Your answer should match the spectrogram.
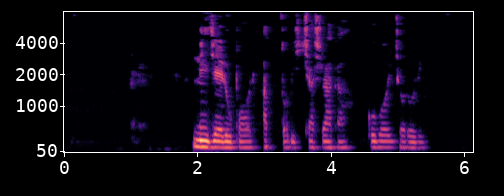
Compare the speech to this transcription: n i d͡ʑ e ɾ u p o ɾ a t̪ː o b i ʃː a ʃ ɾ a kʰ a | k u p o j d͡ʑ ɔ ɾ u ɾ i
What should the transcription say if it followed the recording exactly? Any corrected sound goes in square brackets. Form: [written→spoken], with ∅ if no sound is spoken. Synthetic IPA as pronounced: n i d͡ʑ e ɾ u p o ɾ a t̪ː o b i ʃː a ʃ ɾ a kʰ a | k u [p→b] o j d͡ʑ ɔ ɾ u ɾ i

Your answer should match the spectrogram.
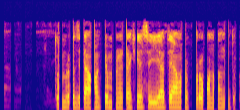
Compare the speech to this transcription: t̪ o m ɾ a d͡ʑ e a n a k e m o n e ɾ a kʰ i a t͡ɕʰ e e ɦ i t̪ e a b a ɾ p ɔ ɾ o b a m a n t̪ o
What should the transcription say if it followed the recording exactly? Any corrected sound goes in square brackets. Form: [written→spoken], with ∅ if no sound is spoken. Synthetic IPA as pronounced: t̪ o m ɾ a d͡ʑ e a [n→m] a k e m o n e ɾ a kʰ i a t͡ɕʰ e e ɦ [i→a] t̪ e a [b→m] a ɾ p ɔ ɾ o [b→m] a [m→n] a n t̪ o

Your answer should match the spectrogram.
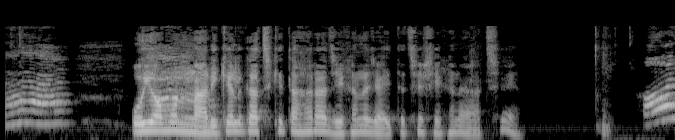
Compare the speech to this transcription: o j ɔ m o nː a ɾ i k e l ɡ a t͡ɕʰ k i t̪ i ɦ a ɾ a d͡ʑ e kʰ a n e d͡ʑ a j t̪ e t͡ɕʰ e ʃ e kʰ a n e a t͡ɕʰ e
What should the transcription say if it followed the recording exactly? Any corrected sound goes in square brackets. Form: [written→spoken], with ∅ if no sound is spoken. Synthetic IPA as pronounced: o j ɔ m o nː a ɾ i k e l ɡ a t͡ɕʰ k i t̪ [i→a] ɦ a ɾ a d͡ʑ e kʰ a n e d͡ʑ a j t̪ e t͡ɕʰ e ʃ e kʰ a n e a t͡ɕʰ e

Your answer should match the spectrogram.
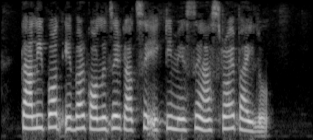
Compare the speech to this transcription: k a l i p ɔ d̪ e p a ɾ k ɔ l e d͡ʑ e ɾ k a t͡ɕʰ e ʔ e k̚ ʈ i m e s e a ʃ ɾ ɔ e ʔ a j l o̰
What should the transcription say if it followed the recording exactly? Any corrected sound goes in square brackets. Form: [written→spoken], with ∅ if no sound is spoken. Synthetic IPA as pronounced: k a l i p ɔ d̪ e [p→b] a ɾ k ɔ l e d͡ʑ e ɾ k a t͡ɕʰ e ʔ e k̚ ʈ i m e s e a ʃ ɾ ɔ e [ʔ→p] a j l o̰

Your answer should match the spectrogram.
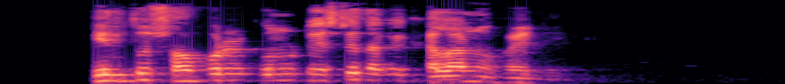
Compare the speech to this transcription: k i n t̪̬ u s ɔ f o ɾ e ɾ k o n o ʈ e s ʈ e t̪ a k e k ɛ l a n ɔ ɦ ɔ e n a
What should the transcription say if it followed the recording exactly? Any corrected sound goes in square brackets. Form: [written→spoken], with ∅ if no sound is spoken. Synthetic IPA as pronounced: k i n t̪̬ u [s→ʃ] ɔ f o ɾ e ɾ k o n o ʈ e s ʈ e t̪ a k e [k→kʰ] ɛ l a n [ɔ→o] ɦ ɔ e n [a→i]

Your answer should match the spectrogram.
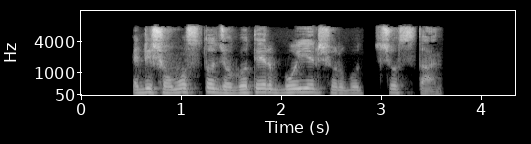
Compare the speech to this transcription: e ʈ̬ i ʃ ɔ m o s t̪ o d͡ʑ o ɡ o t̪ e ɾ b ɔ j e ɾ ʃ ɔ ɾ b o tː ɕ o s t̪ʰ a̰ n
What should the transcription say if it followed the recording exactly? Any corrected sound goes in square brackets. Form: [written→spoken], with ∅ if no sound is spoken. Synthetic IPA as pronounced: e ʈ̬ i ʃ ɔ m o s t̪ o d͡ʑ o ɡ o t̪ e ɾ b [ɔ→o] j e ɾ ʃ ɔ ɾ b o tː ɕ o s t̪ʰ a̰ n

